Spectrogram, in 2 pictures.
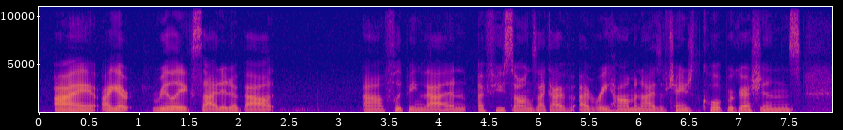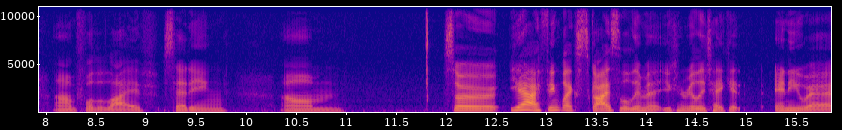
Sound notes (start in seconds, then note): none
